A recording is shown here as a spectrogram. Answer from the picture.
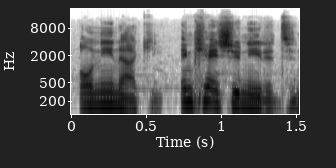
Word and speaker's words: Oninaki: guarantee that the name of this game is pronounced Oni naki not Onan a key or Oni naki or Oni naki it's pronounced Oni nukkie in case you needed to know that now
